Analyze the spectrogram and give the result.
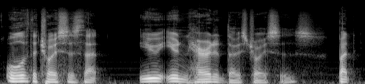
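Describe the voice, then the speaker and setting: A man in his thirties, a guest speaking thoughtfully in a measured, drawn-out way. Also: fairly low pitch, dry recording, clean studio sound. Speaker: guest artist. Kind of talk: reflective conversation.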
